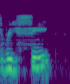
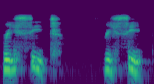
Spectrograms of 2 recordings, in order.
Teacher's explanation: The P is silent and you go straight to the T. So it's receipt, receipt.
